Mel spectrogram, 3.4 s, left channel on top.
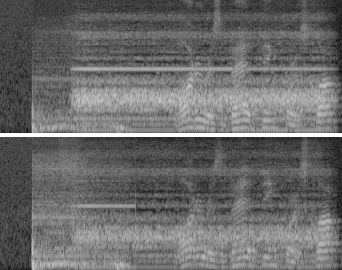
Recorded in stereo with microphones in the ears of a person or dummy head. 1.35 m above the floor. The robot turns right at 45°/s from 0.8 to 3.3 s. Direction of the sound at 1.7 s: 120° left.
